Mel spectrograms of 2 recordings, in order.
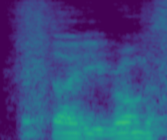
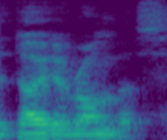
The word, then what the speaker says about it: DodeRhombus: why it's called the dodie rhombus i think the probably the correct pronunciation is the dota rhombus as in dodecahedron dodec rhombus but who knows what matters is what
